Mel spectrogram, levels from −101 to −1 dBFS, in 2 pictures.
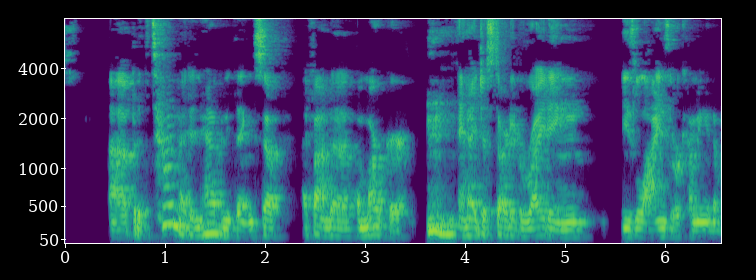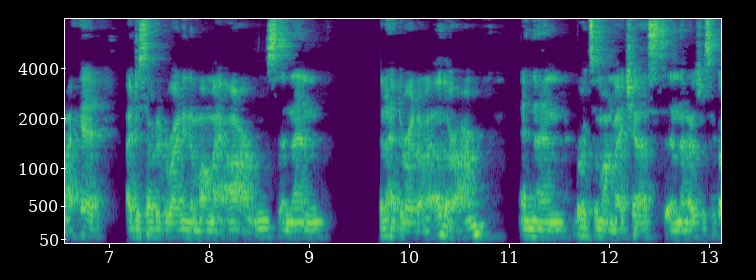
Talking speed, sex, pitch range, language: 275 wpm, male, 95-120 Hz, English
